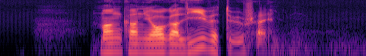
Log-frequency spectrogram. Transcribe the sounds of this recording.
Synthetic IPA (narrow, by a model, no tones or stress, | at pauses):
mankʰanjɑːɡaliːvət̪ʉːʂɛj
